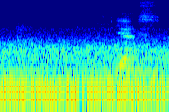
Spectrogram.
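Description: Steady low outdoor background rumble, with a faint constant hum above it; a man says a single short word about one and a half seconds in.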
